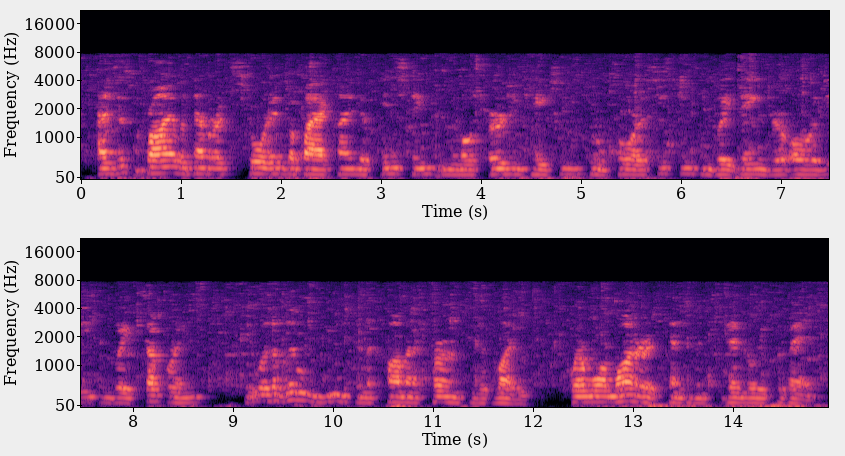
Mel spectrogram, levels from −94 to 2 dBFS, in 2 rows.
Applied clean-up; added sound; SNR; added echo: classical method WPE with log-MMSE.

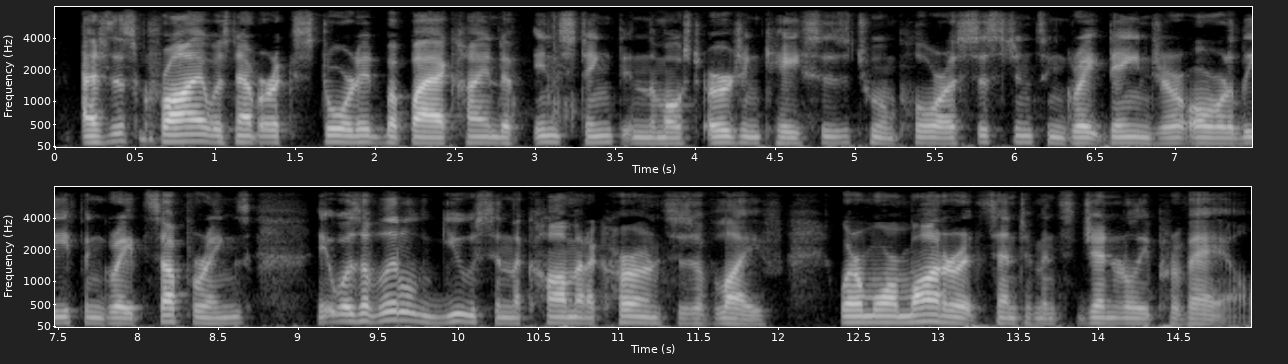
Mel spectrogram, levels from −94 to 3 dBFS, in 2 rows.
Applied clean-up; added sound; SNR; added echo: none; none; none; none.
